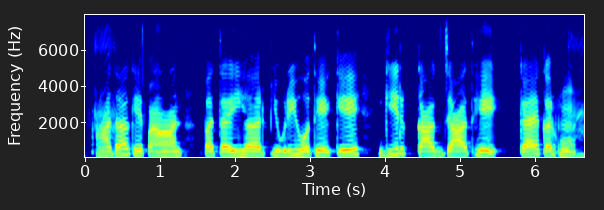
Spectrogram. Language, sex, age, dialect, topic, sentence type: Chhattisgarhi, female, 25-30, Eastern, agriculture, question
